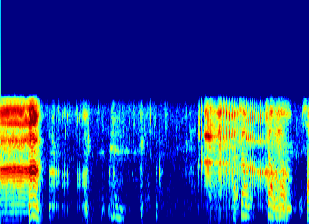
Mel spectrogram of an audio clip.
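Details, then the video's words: Pet dog 'talking' because it wants to be stroked more while being rubbed on the belly: a loud, drawn-out harmonic whine that bends in pitch, then quieter grumbling sounds, then a long wavering moan-like vocal near the end. "Funny Talking Dog!"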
